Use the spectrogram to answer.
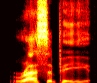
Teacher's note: Recipe, on the other hand, has 3 syllables. Receipt, 2. Recipe, 3. We stress the first one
